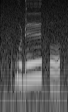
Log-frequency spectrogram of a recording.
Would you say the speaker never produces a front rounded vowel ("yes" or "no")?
no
